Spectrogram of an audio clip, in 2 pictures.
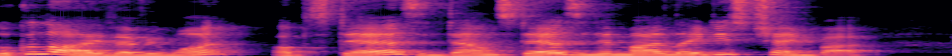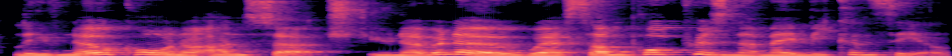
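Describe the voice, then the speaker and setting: At a moderate pace, this woman performs in a put-on character voice pitched fairly high. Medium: read story. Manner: commanding, warm.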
